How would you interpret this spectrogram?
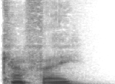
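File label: "cafe", English, British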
